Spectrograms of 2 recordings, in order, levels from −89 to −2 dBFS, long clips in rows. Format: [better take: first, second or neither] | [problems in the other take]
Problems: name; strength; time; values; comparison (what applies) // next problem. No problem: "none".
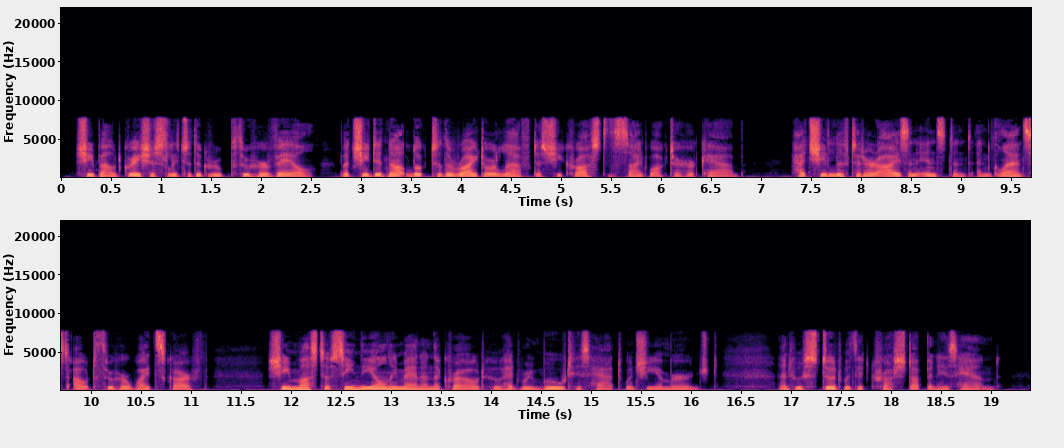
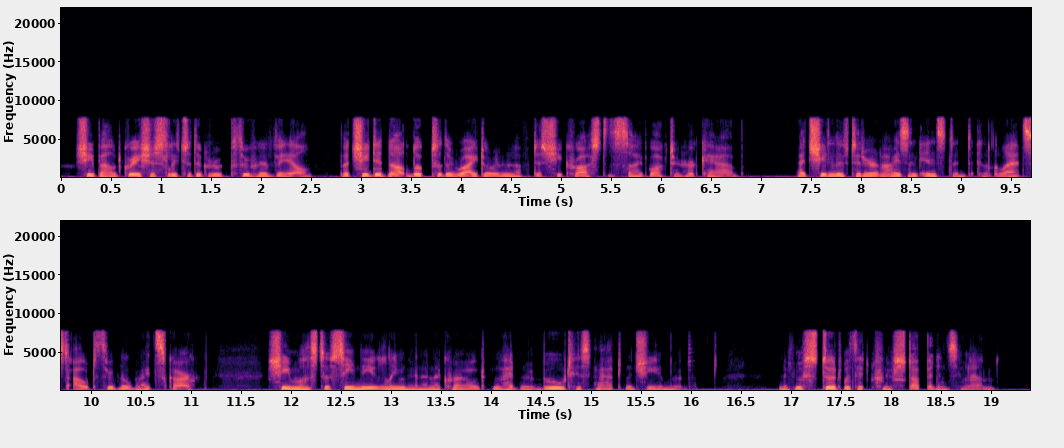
first | noise reduction (neural diffusion model UNIVERSE++)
